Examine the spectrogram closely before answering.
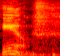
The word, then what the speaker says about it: Hamill: I believe it's Ham. It's pronounced Ham.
